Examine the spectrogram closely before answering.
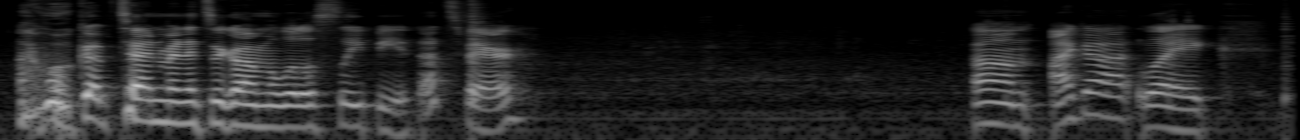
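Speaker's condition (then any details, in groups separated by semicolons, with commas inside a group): No condition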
